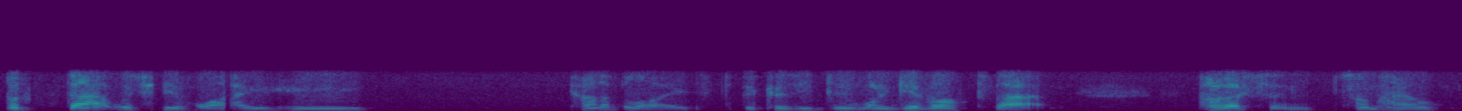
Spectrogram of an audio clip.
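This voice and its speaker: A man with a husky, creaky voice co-hosting a conversational discussion, halting and repeating phrases for emphasis. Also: on the high side, steady tone, dry recording. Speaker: show co-host. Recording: narrow phone-like radio sound.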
